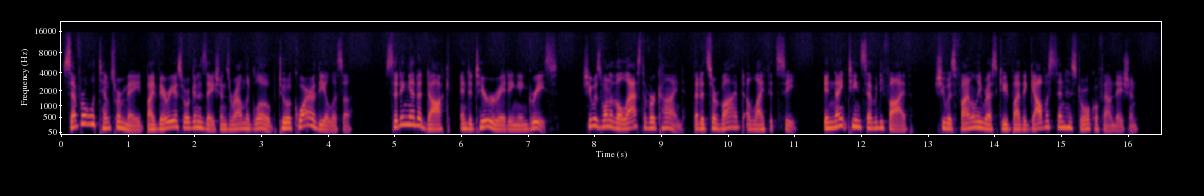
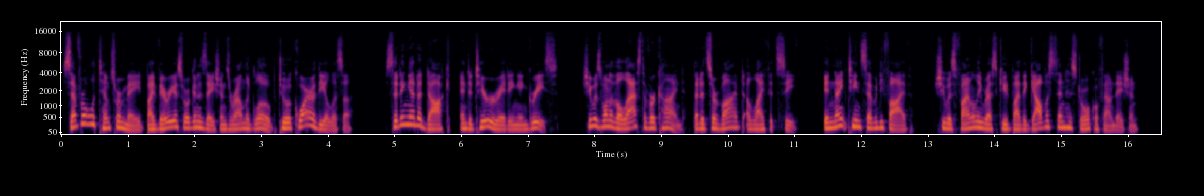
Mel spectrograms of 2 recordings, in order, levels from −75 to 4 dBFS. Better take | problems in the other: second | hiss; faint; throughout; 20 dB below the speech

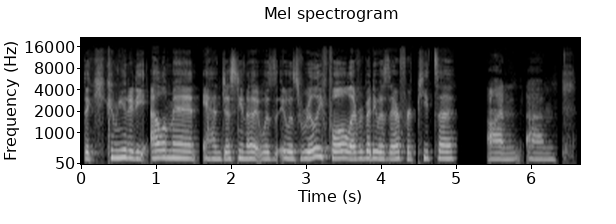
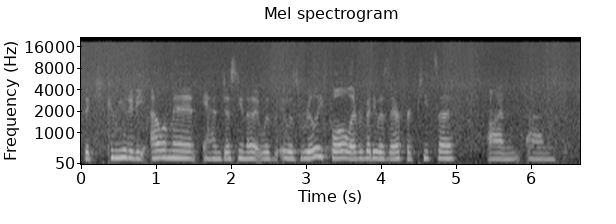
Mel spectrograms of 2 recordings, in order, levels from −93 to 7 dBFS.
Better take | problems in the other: first | hiss; loud; throughout; 7 dB below the speech

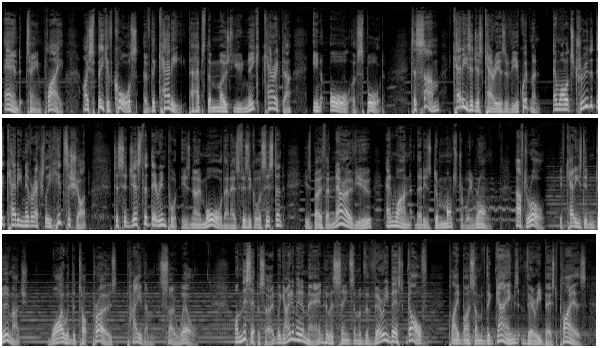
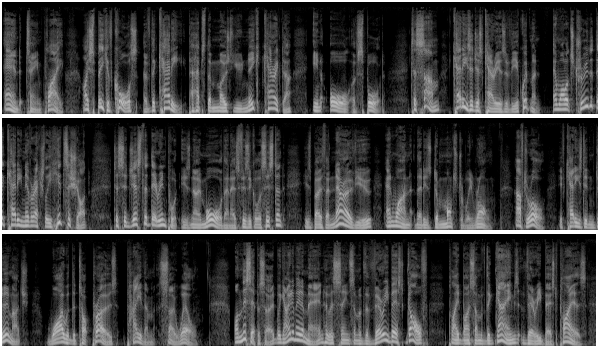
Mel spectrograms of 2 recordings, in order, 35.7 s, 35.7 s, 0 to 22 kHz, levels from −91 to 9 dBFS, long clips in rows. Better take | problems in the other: second | background music; faint; throughout; 20 dB below the speech

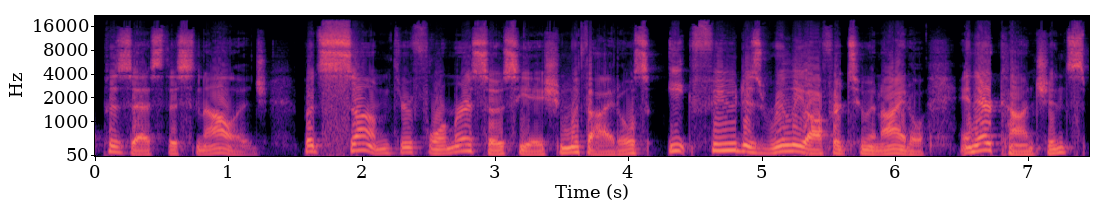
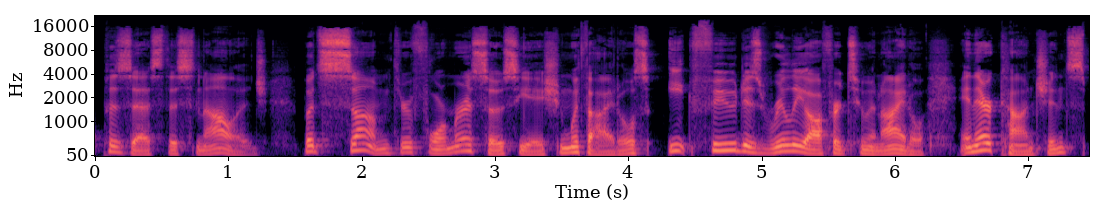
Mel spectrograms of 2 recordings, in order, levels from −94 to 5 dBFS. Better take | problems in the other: second | distortion; slight; 9% of the sound clipped

